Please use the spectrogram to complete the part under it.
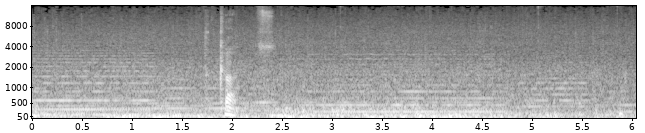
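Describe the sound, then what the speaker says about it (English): Steady rain falls in Kerbal Space Program, a continuous wash of downpour under a voice, with a brief sharper noise near the start. "They're a little bummed out for the rain."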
